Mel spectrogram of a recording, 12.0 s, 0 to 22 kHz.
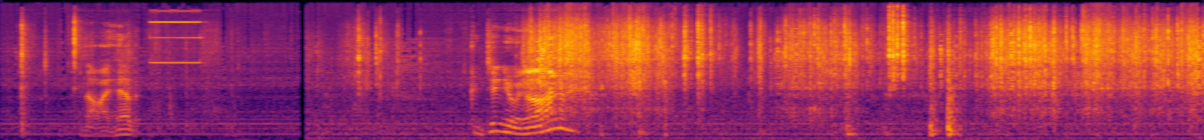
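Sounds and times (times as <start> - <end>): packaging crinkling and rustling: 3.3 - 4.3, 5.1 - 12.0.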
